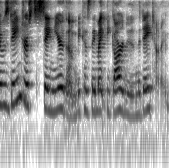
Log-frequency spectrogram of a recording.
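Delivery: ordinary delivery, nothing marked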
